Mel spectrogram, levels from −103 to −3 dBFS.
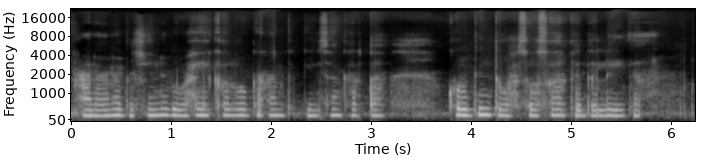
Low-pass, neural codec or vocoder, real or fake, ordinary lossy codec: none; codec, 44.1 kHz, 7.8 kbps, DAC; fake; none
